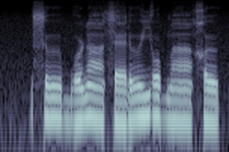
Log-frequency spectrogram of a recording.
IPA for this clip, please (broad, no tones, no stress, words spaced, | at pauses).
sɯːbo ɳãːsɛ ɾɯːjo bãːχɯ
